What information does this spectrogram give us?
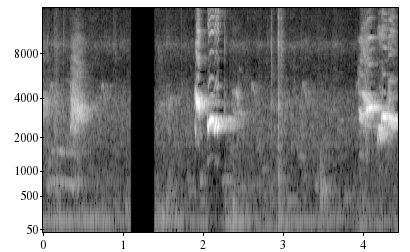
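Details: Sooty-headed bulbul calling rivals in the morning: a soft opening note, then loud, rolling whistled phrases that dip and rise, with a low hum and faint clicks underneath.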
